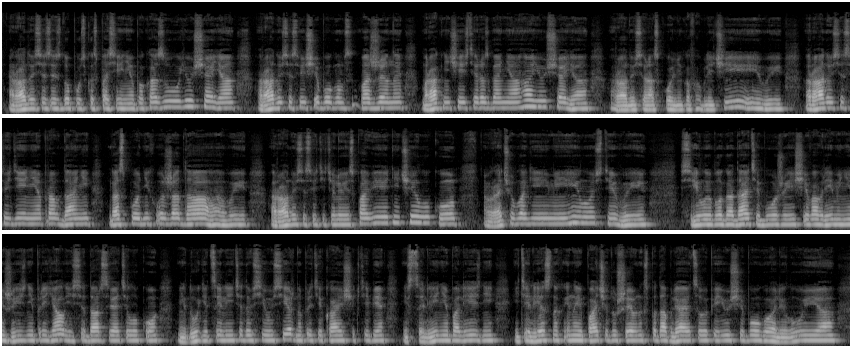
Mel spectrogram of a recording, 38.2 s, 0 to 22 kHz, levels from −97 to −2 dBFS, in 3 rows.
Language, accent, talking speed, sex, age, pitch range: Russian, native, 95 wpm, male, 40-59, 140-160 Hz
